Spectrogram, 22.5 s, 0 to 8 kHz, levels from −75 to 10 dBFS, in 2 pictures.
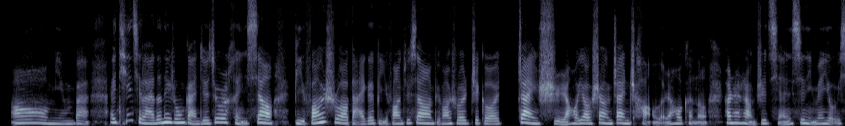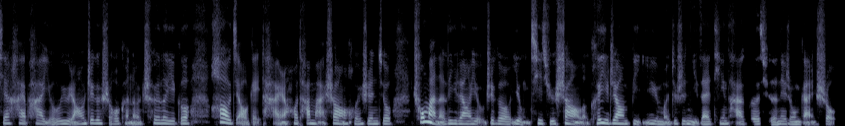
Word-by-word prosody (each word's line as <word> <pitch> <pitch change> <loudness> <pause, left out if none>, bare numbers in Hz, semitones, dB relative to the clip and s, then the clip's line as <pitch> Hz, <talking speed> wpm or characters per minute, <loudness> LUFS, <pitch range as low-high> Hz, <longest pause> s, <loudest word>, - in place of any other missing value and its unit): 哦， 215 0 0
明 170 -1 -5
白。 180 -1 -4 0.3
哎， 250 - +1
听 370 +8 -4
起 275 - +1
来 195 -5 +2
的 215 +3 +1
那 260 +2 +8
种 240 -1 +3
感 225 -9 +1
觉 185 +2 -2
就 260 +6 -1
是 255 - +3
很 225 -4 -3
像 220 -4 +6 0.3
比 185 -4 0
方 220 +9 +6
说 235 -7 +2
哦， 195 - +2
打 155 - -2
一 - - -4
个 185 +2 -2
比 200 -1 -6
方， 175 0 +1
就 210 - -6
像 205 -2 +3
比 - - -8
方 175 +1 -1
说 190 0 -1
这 195 0 -4
个 170 -2 -2 0.2
战 225 -8 +7
士 170 -2 +2
然 150 +2 +1
后 185 0 -1
要 195 -1 +2
上 200 0 +1
战 210 -2 +3
场 185 - -1
了， - - -6
然 - - -2
后 195 - +1
可 220 - -6
能 230 - -4 0.3
上 220 0 +5
战 215 - +1
场 195 - +1
之 195 - -4
前 175 -3 -1
心 210 +2 +2
里 195 - -2
面 180 -5 -3
有 180 +5 -4
一 200 - -7
些 195 +1 -2
害 205 +1 -3
怕、 180 -3 -3
犹 165 - -5
豫， 175 -2 -2
然 - - 0
后 165 - -2
这 200 +2 -2
个 200 - -1
时 - - -3
候 165 - -4
可 215 - -7
能 220 - -4
吹 205 - -3
了 195 -1 -1
一 170 - -4
个 190 +2 -1 0.3
号 255 -5 +5
角 200 - 0
给 - - -8
他， - - -3
然 - - +1
后 190 - -4
他 - - -2
马 190 -1 -1
上 195 - +1
浑 165 -1 -6
身 175 -1 -3
就 175 -1 -3 0.3
充 280 0 +5
满 275 -5 +9
了 - - 0
力 185 0 -3
量， 170 -2 0
有 - - -6
这 195 - -4
个 165 -4 -2
勇 220 +6 -3
气 195 - +1
去 170 -2 -1
上 170 - +2
了， - - -5
可 210 - 0
以 220 - +4
这 195 0 0
样 175 -1 +3
比 175 -3 -6
喻 180 -3 -3
吗？ 150 - -3
就 - - -6
是 175 -1 -5
你 160 -6 -2
在 - - 0
听 175 +4 -6
她 180 - -1
的 - - -4
歌 160 0 -5
曲 - - -6
的 - - -2
那 160 0 -4
种 145 -2 -3
感 - - 0
受。 - - -2
190 Hz, 315 characters per minute, -23 LUFS, 175-210 Hz, 0.3 s, 满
